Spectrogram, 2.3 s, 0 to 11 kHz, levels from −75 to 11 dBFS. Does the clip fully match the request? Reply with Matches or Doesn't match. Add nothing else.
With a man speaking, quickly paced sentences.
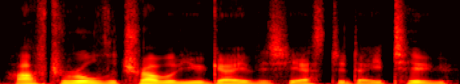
Matches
